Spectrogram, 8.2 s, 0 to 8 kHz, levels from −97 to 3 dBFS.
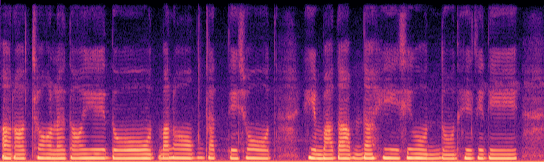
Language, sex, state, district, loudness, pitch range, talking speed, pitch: Chakma, female, Tripura, Unakoti, -13 LUFS, 200-210 Hz, 95 wpm, 205 Hz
